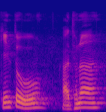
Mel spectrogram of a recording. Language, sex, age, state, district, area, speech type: Sanskrit, male, 60+, Telangana, Hyderabad, urban, spontaneous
